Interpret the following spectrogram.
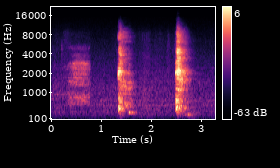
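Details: Acted cough in a short parody film about COVID-19: a soft in-breath followed by two short, forceful coughs about a second apart.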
